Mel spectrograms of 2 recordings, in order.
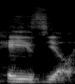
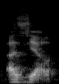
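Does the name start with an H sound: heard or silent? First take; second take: heard; silent. First: The name begins with an audible H sound. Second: The name begins with a vowel, no H. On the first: The speaker calls it wrong. "when I use it with like uh with an American accent, it's just it just becomes Haziel" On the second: The speaker calls it right. "The H is silent"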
